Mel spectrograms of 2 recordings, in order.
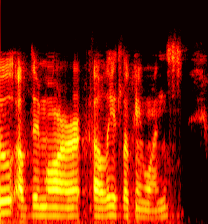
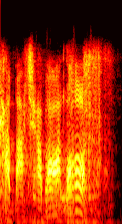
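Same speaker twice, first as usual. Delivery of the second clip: growled, snarling villain voice; 4 dB louder than usual. Voicing a singed floating witch who snarls at a player: snarling witch. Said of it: "she just kind of snarls at you".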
